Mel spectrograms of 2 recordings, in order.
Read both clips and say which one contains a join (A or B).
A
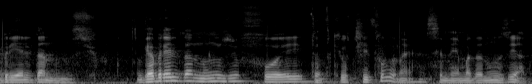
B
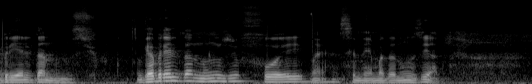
B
